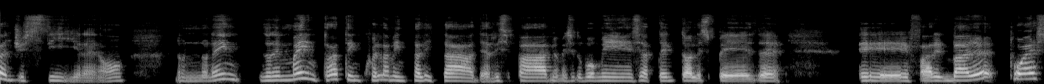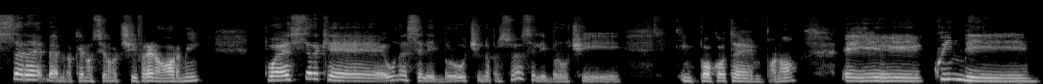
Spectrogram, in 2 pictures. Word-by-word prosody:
a 245 Hz, -6 st, +5 dB
gestire, 180 Hz, -1 st, -6 dB
no, 170 Hz, +4 st, -5 dB, 0.5 s
non 80 Hz, 0 st, -9 dB
non 80 Hz, 0 st, -5 dB
è -, -, +2 dB
i 235 Hz, -3 st, -2 dB, 0.2 s
non 185 Hz, +1 st, -1 dB
è 195 Hz, -, +2 dB
mai 235 Hz, +8 st, +3 dB
entrata 230 Hz, -1 st, 0 dB
in 190 Hz, -, -5 dB
quella 195 Hz, +4 st, -2 dB
mentalità 175 Hz, -3 st, +1 dB
del -, -, -4 dB
risparmio, 165 Hz, 0 st, +1 dB
mese 170 Hz, -, -7 dB
dopo 170 Hz, +1 st, -1 dB
mese, 170 Hz, 0 st, -2 dB
attento 170 Hz, +1 st, -1 dB
alle -, -, +2 dB
spese, 420 Hz, 0 st, +1 dB, 0.7 s
ehm, 170 Hz, -, +3 dB
fare 175 Hz, -, +3 dB
il 175 Hz, -, -1 dB
ba 185 Hz, 0 st, +6 dB
eh, -, -, +5 dB
può 255 Hz, -1 st, +4 dB
essere 255 Hz, -4 st, +3 dB
beh -, -, +2 dB
a -, -, +2 dB
meno -, -, -10 dB
che 155 Hz, -, -4 dB
non 160 Hz, -, -6 dB
siano -, -, -6 dB
cifre 165 Hz, +1 st, 0 dB
enormi, 155 Hz, +4 st, 0 dB, 0.6 s
può 195 Hz, 0 st, +3 dB
essere 220 Hz, +6 st, +3 dB
che 160 Hz, -, +1 dB
una 210 Hz, +1 st, -3 dB
se 190 Hz, -, -4 dB
li 75 Hz, 0 st, -4 dB
bruci 80 Hz, +2 st, -4 dB
una -, -, -8 dB
persona 210 Hz, -, -7 dB
se 260 Hz, -, -7 dB
li -, -, -7 dB
bruci -, -, -6 dB, 0.6 s
in 155 Hz, -3 st, -7 dB
poco 160 Hz, 0 st, +3 dB
tempo, 145 Hz, -6 st, -3 dB
no. 155 Hz, +7 st, -3 dB, 0.4 s
Ehm, 160 Hz, -1 st, 0 dB
quindi 155 Hz, -, 0 dB
175 Hz, 160 wpm, -23 LUFS, 160-205 Hz, 0.7 s, ba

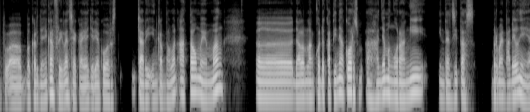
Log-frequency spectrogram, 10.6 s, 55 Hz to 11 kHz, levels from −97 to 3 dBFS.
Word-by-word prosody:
eee, 95 Hz, +1 st, 0 dB
bekerjanya 105 Hz, +1 st, -3 dB
kan 135 Hz, -1 st, +4 dB
freelance 110 Hz, +2 st, -1 dB
ya, 105 Hz, -, -1 dB
Kak, 95 Hz, -1 st, -3 dB
ya, 95 Hz, -, 0 dB
jadi 100 Hz, +1 st, -2 dB
aku 110 Hz, -, -2 dB
harus 105 Hz, -, -9 dB, 0.4 s
cari 105 Hz, -2 st, +1 dB
income 105 Hz, -1 st, -4 dB
tambahan 115 Hz, +6 st, -3 dB
atau 145 Hz, +2 st, +3 dB
memang, 135 Hz, +7 st, +2 dB, 0.7 s
eee, 115 Hz, -1 st, +3 dB
dalam 110 Hz, +1 st, +2 dB
langkah 115 Hz, 0 st, -1 dB
dekat 115 Hz, +1 st, 0 dB
ini 140 Hz, -, +4 dB
aku 130 Hz, -, -1 dB
harus 135 Hz, -, -3 dB
b 130 Hz, -, -11 dB
e 115 Hz, -, -3 dB, 0.2 s
hanya 130 Hz, +4 st, +1 dB
mengurangi 120 Hz, +3 st, +1 dB, 0.2 s
intensitas 115 Hz, -2 st, -4 dB, 0.3 s
bermain 115 Hz, -1 st, -1 dB
padelnya 120 Hz, +4 st, +2 dB
115 Hz, 165 wpm, -25 LUFS, 110-125 Hz, 0.7 s, kan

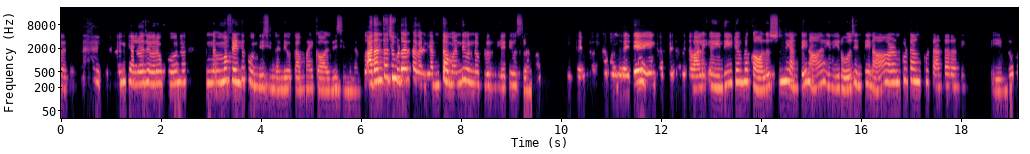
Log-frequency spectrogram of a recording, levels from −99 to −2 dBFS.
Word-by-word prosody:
అసలు. -, -, -9 dB, 0.9 s
సమయానికి 285 Hz, -, -4 dB
ఆ -, -, -6 dB
రోజు 255 Hz, +1 st, +1 dB
ఎవరో 250 Hz, +1 st, +1 dB, 0.2 s
ఫోను, 260 Hz, +2 st, -2 dB, 0.8 s
మా 300 Hz, -, +6 dB
ఫ్రెండ్ 285 Hz, 0 st, +5 dB
ఫోను 250 Hz, -7 st, -3 dB
చేశిందండి. 180 Hz, -4 st, -7 dB
ఒక -, -, -41 dB
అమ్మాయి 185 Hz, +1 st, -10 dB
కాల్ 165 Hz, -1 st, -3 dB
జేశింది 170 Hz, -2 st, -10 dB
నాకు. 160 Hz, 0 st, -20 dB, 0.2 s
అదంతా 295 Hz, +6 st, +7 dB
చూడరు 300 Hz, -3 st, +7 dB
కదండీ! 230 Hz, -4 st, 0 dB
అంతమంది 245 Hz, +3 st, +1 dB
ఉన్నప్పుడు 240 Hz, -4 st, -4 dB
రిలేటివ్స్‌లో. 200 Hz, -2 st, -8 dB, 0.8 s
ఈ -, -, -18 dB, 0.2 s
టైంలో 395 Hz, +8 st, -8 dB
ఇంక -, -, -18 dB
కొందరైతే 230 Hz, -, +5 dB, 0.3 s
ఇంక 235 Hz, -, -13 dB
అంతే. 415 Hz, -, -8 dB, 0.9 s
"ఏంది 195 Hz, +3 st, -3 dB
ఈ -, -, -1 dB
టైంలో 275 Hz, +1 st, +2 dB
కాలొస్తుంది? 215 Hz, +11 st, +2 dB
అంతేనా? 220 Hz, +6 st, -2 dB, 0.3 s
ఇది 195 Hz, -2 st, -10 dB
రోజూ 180 Hz, +7 st, -1 dB
ఇంతేనా 225 Hz, -6 st, -4 dB, 0.4 s
అనుకుంటా, 285 Hz, +3 st, -3 dB
అనుకుంటా" 275 Hz, -4 st, -4 dB
అంటారండి. 210 Hz, -2 st, -7 dB, 0.7 s
ఏందో 165 Hz, +6 st, -8 dB
235 Hz, 120 wpm, -24 LUFS, 195-275 Hz, 0.9 s, అదంతా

